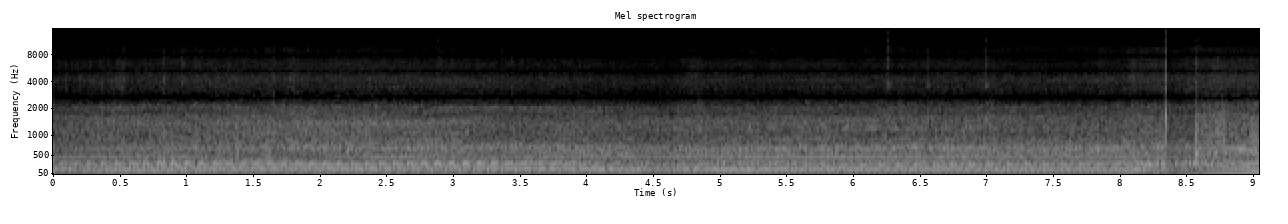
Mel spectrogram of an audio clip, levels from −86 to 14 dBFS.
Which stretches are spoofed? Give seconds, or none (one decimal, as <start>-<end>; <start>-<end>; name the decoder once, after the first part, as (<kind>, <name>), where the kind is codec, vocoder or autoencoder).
5.9-6.4 (autoencoder, DAC-VAE); 7.1-8.6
